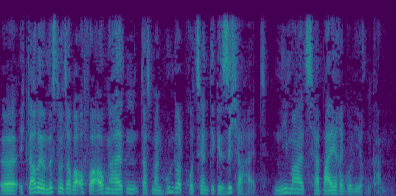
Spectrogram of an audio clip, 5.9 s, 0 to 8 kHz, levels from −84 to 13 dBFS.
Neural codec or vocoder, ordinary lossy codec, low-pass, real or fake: none; none; 7.2 kHz; real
